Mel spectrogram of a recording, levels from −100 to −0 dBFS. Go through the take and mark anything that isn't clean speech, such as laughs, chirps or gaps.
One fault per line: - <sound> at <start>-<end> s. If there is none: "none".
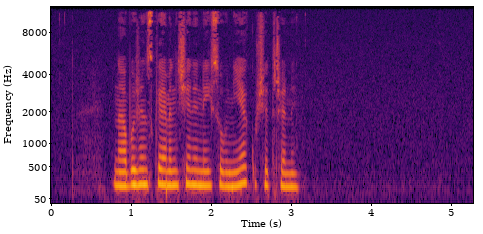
none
